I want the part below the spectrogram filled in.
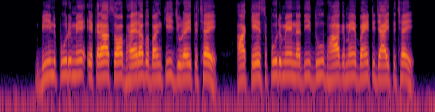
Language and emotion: Maithili, neutral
